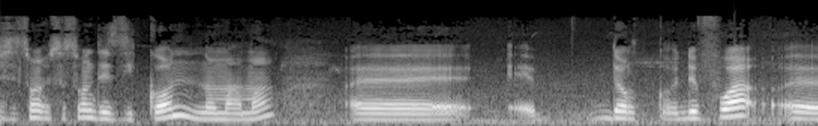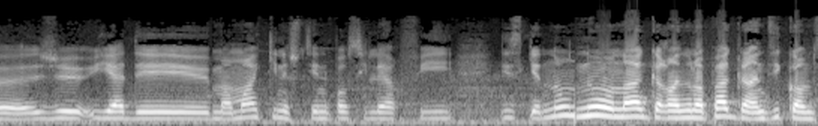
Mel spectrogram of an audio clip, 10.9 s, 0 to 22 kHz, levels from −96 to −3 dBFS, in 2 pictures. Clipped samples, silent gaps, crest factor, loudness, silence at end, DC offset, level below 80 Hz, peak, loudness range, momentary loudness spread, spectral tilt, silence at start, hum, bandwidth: under 0.1%; none; 16 dB; -15 LUFS; 0 s; under 0.1%; -46 dBFS; 0 dBFS; 8 LU; 18 LU; -6.5 dB/octave; 0 s; none; 13 kHz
